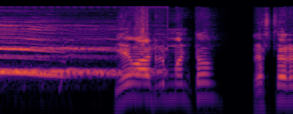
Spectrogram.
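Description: A long, loud, high held tone that drifts slightly downward and stops about a second in, followed by a man speaking briefly.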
